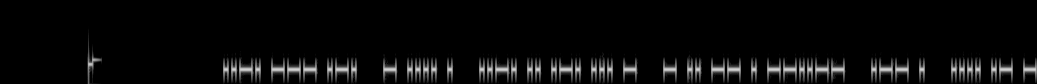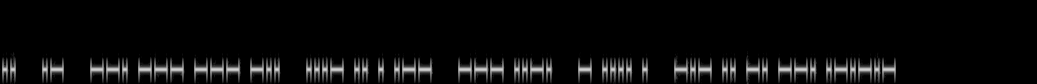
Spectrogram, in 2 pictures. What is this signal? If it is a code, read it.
Morse code, heard as a keyed tone, about 30 wpm, 700 Hz. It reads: FOR THE FIRST TIME, WE HAD A GOOD VIEW OF THE KING.
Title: Sentences from Top 1000 Words - Review Part 6 - 30wpm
